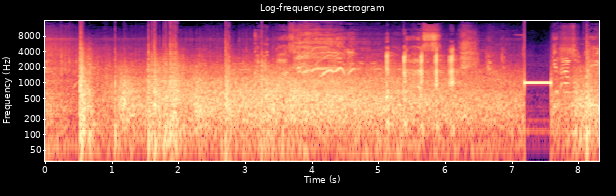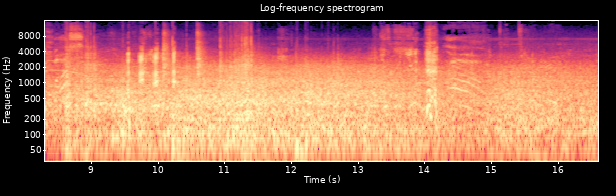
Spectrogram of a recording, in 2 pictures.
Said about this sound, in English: They're about to blow the dome. And then this happens.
